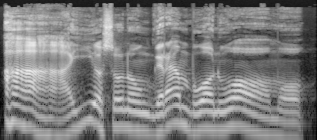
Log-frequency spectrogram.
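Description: Man doing a shrill sneering old man. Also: normal speed, darkish tone, clean tone, close to an everyday voice. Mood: mocking. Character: shrill sardonic lame old man, stubborn and mocking.

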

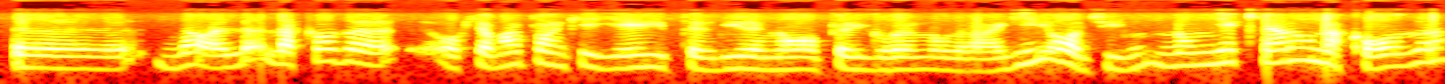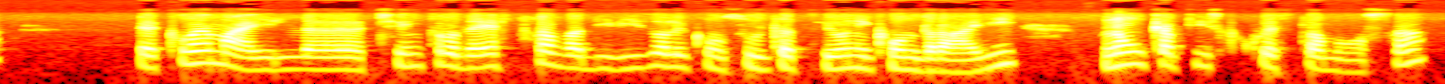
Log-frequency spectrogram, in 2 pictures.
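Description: A man's voice: fairly high pitch, a little slow, no room sound. A man phoning in to a radio talk show to put a spontaneous question. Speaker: phone-in caller to a radio show. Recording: dry, tinny narrow-band phone line.

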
